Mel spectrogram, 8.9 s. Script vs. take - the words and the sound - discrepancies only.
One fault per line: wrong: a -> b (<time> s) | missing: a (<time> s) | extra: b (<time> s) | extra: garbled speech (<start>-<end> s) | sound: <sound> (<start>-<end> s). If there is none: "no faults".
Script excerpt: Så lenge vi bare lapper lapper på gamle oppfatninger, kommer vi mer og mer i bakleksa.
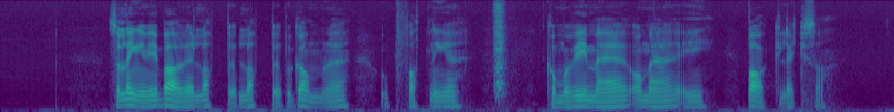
sound: squeak (4.9-5.1 s)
